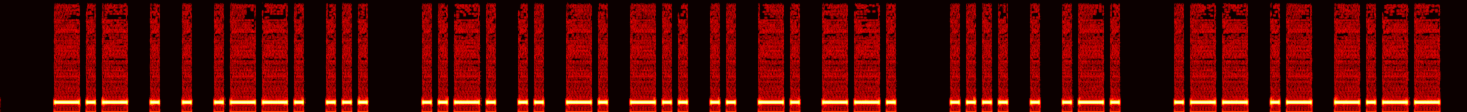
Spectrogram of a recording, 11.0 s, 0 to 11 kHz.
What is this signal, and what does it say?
Morse code, heard as a keyed tone, about 20 wpm, 1000 Hz. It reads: KEEPS FINDING HER WAY
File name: qotdfiles / 20wpm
